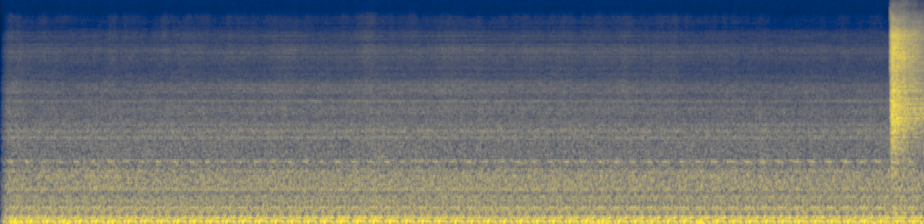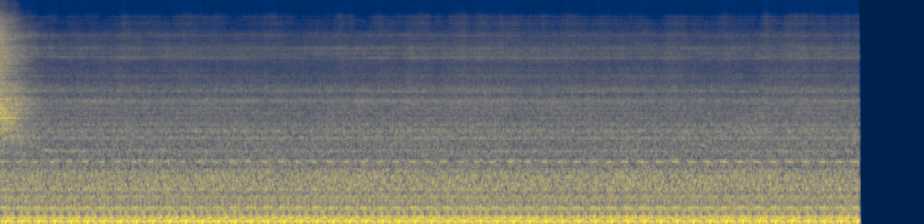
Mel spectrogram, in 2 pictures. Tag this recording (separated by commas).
Vehicle, Train, Rail transport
